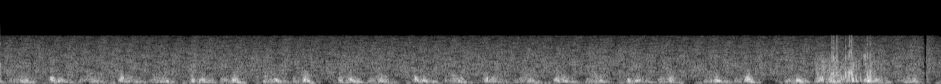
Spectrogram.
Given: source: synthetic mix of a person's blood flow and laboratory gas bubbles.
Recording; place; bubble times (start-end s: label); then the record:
Doppler ultrasound of blood flow; precordium
0.00-0.02 s: bubbles
8.15-8.83 s: bubbles
From the record:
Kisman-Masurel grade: 213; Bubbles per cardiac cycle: several, 3 to 8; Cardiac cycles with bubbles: 1 to 10%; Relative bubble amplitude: loud (0.450 to 0.775); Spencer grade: 1 (occasional bubble signal discernible with the cardiac motion signal, with majority of cardiac periods free of bubbles); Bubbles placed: anywhere in the cardiac cycle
